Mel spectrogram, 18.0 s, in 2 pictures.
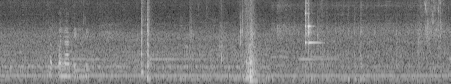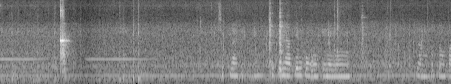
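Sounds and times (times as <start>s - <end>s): steady low hum: 0.0s - 18.0s
ringing metal ping: 10.2s - 10.5s.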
